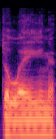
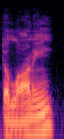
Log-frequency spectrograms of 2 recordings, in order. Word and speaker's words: Delane: I think it is pronounced Delane, not Delany.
